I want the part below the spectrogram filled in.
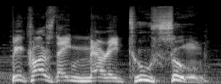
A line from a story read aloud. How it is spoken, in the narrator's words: snapped Capulet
